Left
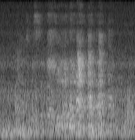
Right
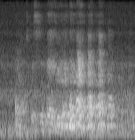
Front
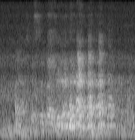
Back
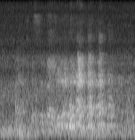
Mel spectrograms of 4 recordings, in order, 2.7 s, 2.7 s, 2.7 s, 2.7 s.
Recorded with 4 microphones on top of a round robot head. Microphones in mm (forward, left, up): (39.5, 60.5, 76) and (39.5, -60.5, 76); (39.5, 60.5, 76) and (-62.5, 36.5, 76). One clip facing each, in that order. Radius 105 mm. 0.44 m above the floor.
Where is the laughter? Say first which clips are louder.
Right 10 dB, front 5 dB; 60° right; by 2.7 s 65° right.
